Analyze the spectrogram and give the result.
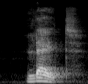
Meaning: inflection of lijden: 1. second/third-person singular present indicative 2. plural imperative
- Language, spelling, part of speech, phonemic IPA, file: Dutch, lijdt, verb, /lɛi̯t/, Nl-lijdt.ogg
